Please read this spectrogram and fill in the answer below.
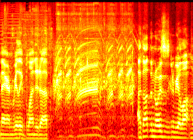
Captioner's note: blender whirs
